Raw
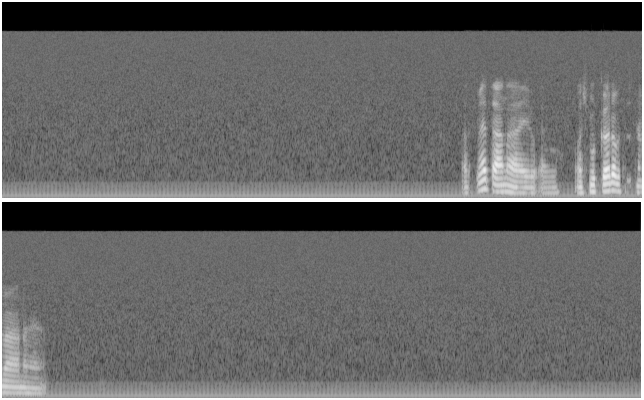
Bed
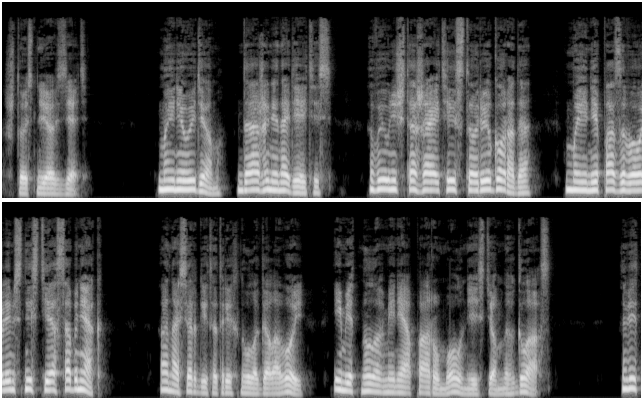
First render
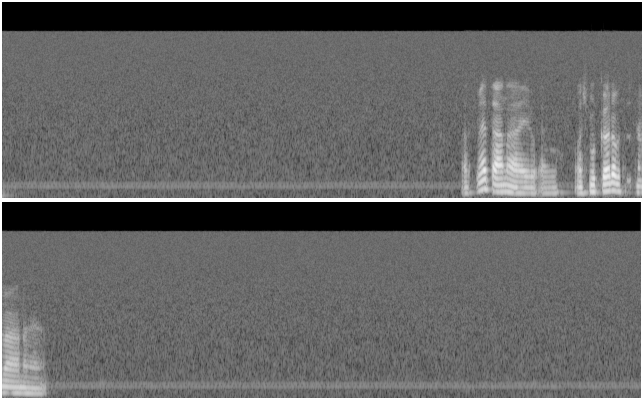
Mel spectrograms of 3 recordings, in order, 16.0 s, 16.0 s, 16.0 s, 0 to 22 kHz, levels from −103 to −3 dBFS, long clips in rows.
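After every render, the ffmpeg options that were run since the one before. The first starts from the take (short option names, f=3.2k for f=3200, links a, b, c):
-af "bandreject=f=60:t=h:w=4,bandreject=f=120:t=h:w=4,bandreject=f=180:t=h:w=4"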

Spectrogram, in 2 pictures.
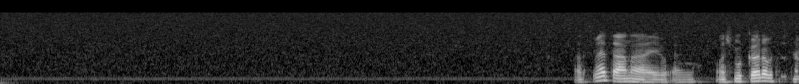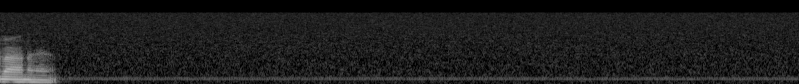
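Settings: -af "afftdn=nr=6:nf=-41"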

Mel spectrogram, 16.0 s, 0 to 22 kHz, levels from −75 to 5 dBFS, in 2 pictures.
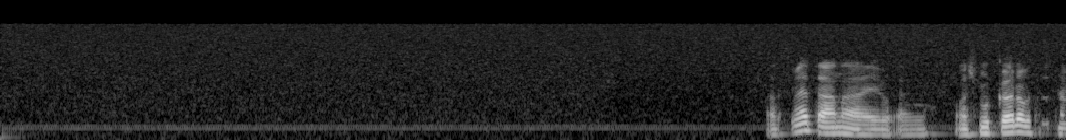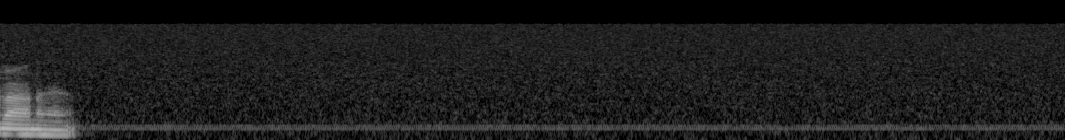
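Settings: -filter_complex "[0:a]asettb=1/sr,asplit=3[a][b][c];[a]atrim=end=4.604[d];[b]atrim=start=4.6:end=5.6,asetpts=PTS-STARTPTS,afade=t=in:d=0.004:c=qsin,afade=t=out:st=0.996:d=0.004:c=qsin,acrossover=split=270|3000[e][f][g];[f]acompressor=threshold=-50dB:ratio=6:attack=3.2:release=140:knee=2.83:detection=peak[h];[e][h][g]amix=inputs=3:normalize=0[i];[c]atrim=start=5.596[j];[d][i]acrossfade=d=0.004:c1=hsin:c2=qsin[k];[k][j]acrossfade=d=0.004:c1=qsin:c2=hsin"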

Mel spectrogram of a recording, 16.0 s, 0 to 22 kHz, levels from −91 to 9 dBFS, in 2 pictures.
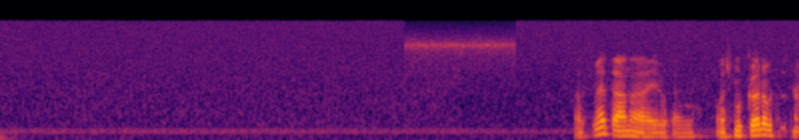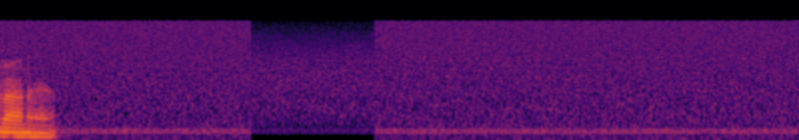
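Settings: -filter_complex "[0:a]asettb=1/sr,asplit=3[a][b][c];[a]atrim=end=4.054[d];[b]atrim=start=4.05:end=5.16,asetpts=PTS-STARTPTS,afade=t=in:d=0.004:c=qsin,afade=t=out:st=1.106:d=0.004:c=qsin,lowpass=f=5.8k:t=q:w=12[e];[c]atrim=start=5.156[f];[d][e]acrossfade=d=0.004:c1=hsin:c2=qsin[g];[g][f]acrossfade=d=0.004:c1=qsin:c2=hsin,asettb=1/sr,asplit=3[h][i][j];[h]atrim=end=10.504[k];[i]atrim=start=10.5:end=11.74,asetpts=PTS-STARTPTS,afade=t=in:d=0.004:c=qsin,afade=t=out:st=1.236:d=0.004:c=qsin,highpass=660,lowpass=4.2k[l];[j]atrim=start=11.736[m];[k][l]acrossfade=d=0.004:c1=hsin:c2=qsin[n];[n][m]acrossfade=d=0.004:c1=qsin:c2=hsin"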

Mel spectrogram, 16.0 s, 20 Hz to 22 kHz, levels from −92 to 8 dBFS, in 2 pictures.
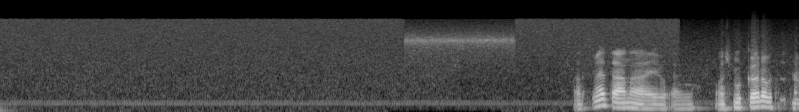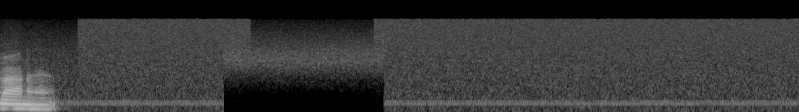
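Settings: -filter_complex "[0:a]asettb=1/sr,asplit=3[a][b][c];[a]atrim=end=3.894[d];[b]atrim=start=3.89:end=5.02,asetpts=PTS-STARTPTS,afade=t=in:d=0.004:c=qsin,afade=t=out:st=1.126:d=0.004:c=qsin,highpass=f=110:w=0.5412,highpass=f=110:w=1.3066[e];[c]atrim=start=5.016[f];[d][e]acrossfade=d=0.004:c1=hsin:c2=qsin[g];[g][f]acrossfade=d=0.004:c1=qsin:c2=hsin,asettb=1/sr,asplit=3[h][i][j];[h]atrim=end=6.804[k];[i]atrim=start=6.8:end=8.78,asetpts=PTS-STARTPTS,afade=t=in:d=0.004:c=qsin,afade=t=out:st=1.976:d=0.004:c=qsin,adynamicsmooth=sensitivity=1.5:basefreq=3.6k[l];[j]atrim=start=8.776[m];[k][l]acrossfade=d=0.004:c1=hsin:c2=qsin[n];[n][m]acrossfade=d=0.004:c1=qsin:c2=hsin,asettb=1/sr,asplit=3[o][p][q];[o]atrim=end=10.234[r];[p]atrim=start=10.23:end=11.84,asetpts=PTS-STARTPTS,afade=t=in:d=0.004:c=qsin,afade=t=out:st=1.606:d=0.004:c=qsin,highpass=f=2.8k:t=q:w=1.9[s];[q]atrim=start=11.836[t];[r][s]acrossfade=d=0.004:c1=hsin:c2=qsin[u];[u][t]acrossfade=d=0.004:c1=qsin:c2=hsin"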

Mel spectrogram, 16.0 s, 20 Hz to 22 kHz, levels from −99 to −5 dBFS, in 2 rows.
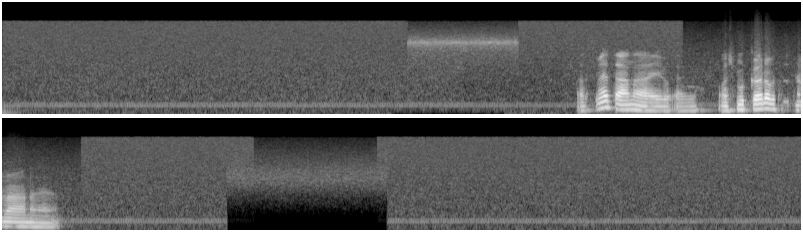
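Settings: -af anull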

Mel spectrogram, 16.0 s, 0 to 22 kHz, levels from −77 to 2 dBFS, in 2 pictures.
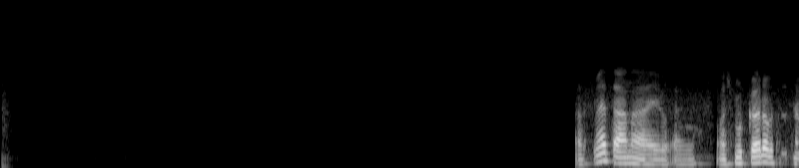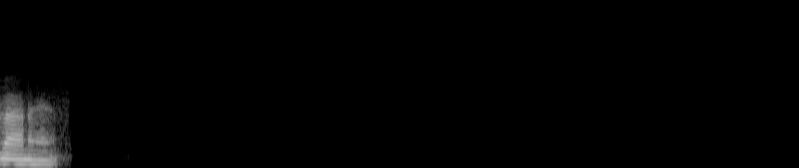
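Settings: -af "lowpass=f=1.8k:w=0.5412,lowpass=f=1.8k:w=1.3066,agate=range=-31dB:threshold=-44dB:ratio=16:detection=peak"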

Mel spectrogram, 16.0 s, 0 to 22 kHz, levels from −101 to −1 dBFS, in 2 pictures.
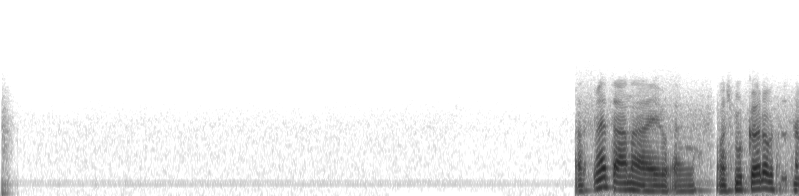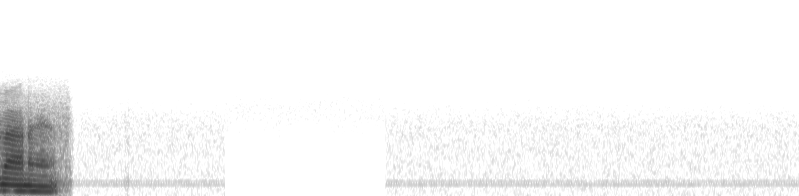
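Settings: -af "alimiter=limit=-9dB:level=0:latency=1:release=92"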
